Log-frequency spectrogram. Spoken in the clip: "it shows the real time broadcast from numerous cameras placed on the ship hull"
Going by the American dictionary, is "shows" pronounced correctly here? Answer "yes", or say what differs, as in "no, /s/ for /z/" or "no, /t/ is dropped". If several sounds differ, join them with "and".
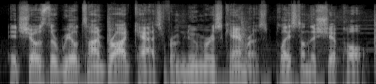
yes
